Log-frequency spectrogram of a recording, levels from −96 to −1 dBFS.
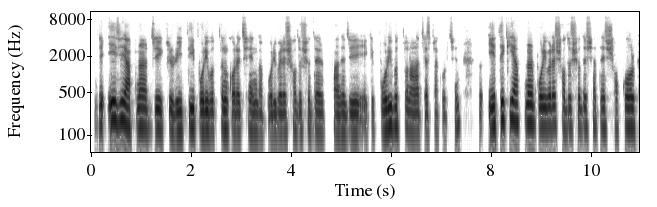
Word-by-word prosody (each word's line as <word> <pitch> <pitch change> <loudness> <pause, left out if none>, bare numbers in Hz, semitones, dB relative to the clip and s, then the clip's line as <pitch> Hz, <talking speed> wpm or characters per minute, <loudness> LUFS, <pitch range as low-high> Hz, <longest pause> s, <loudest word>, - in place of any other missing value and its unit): যে - - 0 0.2
এইযে 180 0 +6
আপনার 140 +1 0 0.2
যে - - +1
একটি 130 +1 -10
রীতি 120 +3 +1 0.2
পরিবর্তন 125 +1 +1
করেছেন 120 +1 -3
বা, 110 - -7
পরিবারের 115 +1 -2
সদস্যদের 120 0 -5 0.2
মাঝে 110 0 -2
যে 115 - +1 0.2
একটি - - -13 0.2
পরিবর্তন 135 +1 +2
আনার 115 0 -2
চেষ্টা 115 0 -8
করছেন, 195 -9 -13 0.4
তো - - -10 0.3
এতে 150 +4 +3
কি 185 - -3
আপনার 165 -1 +3
পরিবারের 145 +1 +3
সদস্যদের 140 0 -5
সাথে 140 -1 -9 0.2
সকল 140 +2 +1
130 Hz, 140 wpm, -20 LUFS, 120-145 Hz, 0.4 s, এইযে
